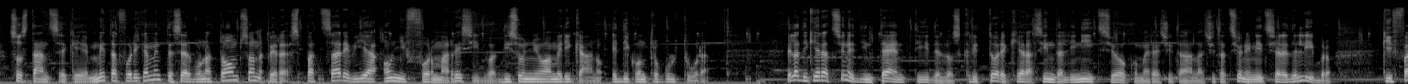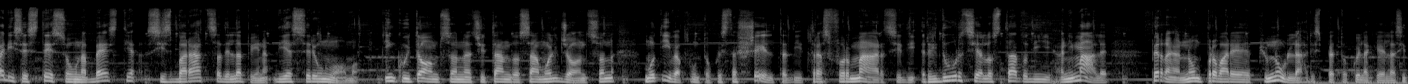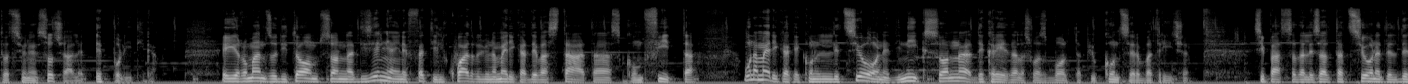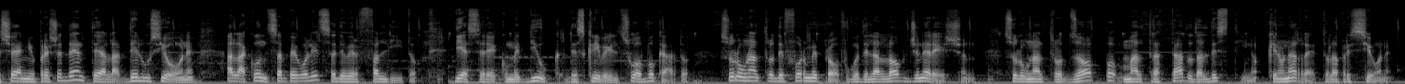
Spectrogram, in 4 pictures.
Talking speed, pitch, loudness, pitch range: 160 wpm, 120 Hz, -26 LUFS, 105-145 Hz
